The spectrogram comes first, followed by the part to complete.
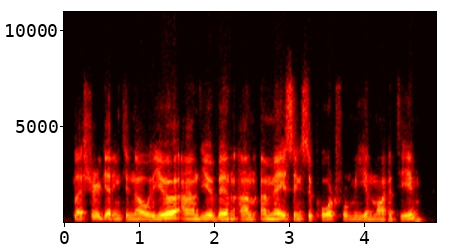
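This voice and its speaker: A man's fairly low voice with a Norwegian accent. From Norway. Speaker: network marketer. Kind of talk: training presentation. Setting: online group call.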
